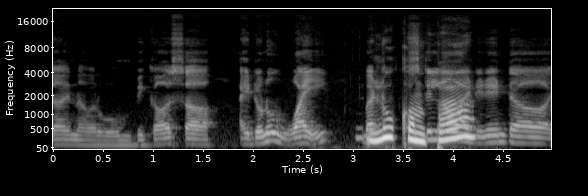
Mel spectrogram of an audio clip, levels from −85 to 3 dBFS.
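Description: No technical faults are audible in this recording.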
